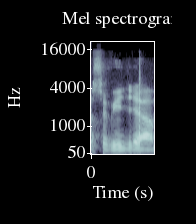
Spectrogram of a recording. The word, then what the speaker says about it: Sevilla: But Richard knows in the south, Cordoba, Sevilla, Malaga, and all these places. This is the Spanish pronunciation, by the way.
